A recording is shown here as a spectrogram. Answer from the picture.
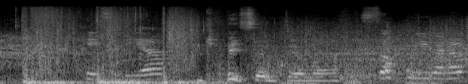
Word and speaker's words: quesadilla: So, he totally said quadilla, and I wanted to die.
